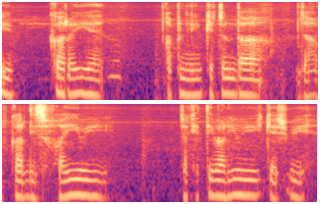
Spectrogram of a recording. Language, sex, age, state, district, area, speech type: Dogri, male, 30-45, Jammu and Kashmir, Udhampur, rural, spontaneous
